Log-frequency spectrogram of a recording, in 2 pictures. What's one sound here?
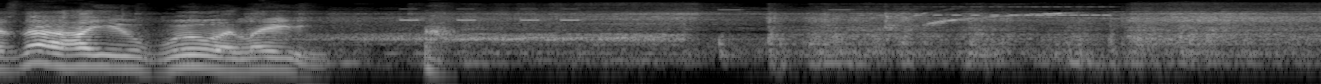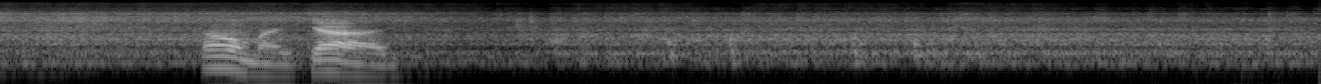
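Video game sound effects and music play from a television speaker.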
